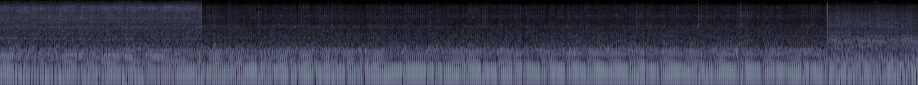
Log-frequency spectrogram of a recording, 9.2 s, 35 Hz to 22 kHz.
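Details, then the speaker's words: Mazda RX-7 FC3S Turbo II rotary after a new stainless exhaust with the emissions and catalytic converter deleted, heard in-cabin while driving: an extremely quiet, deep, even drone with a nice tone and audible turbo spool on acceleration; no rattles or leaks; normal exhaust tone. "The exhaust is extremely quiet, but it has a nice tone. I can actually hear the turbocharger spool when I accelerate."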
